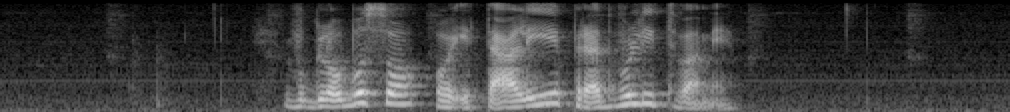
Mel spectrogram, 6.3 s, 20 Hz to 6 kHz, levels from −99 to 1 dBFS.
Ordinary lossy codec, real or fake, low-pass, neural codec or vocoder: none; real; 5.4 kHz; none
